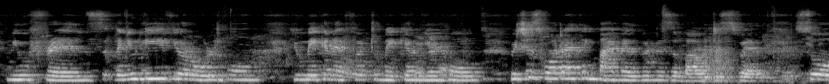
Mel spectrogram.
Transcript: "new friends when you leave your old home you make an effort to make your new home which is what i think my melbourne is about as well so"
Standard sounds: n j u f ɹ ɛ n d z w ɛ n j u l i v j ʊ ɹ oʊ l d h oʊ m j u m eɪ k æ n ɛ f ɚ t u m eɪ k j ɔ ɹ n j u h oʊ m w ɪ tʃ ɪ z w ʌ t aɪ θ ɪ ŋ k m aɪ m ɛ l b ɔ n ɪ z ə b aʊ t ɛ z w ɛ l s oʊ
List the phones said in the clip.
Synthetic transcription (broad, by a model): n j u f ɹ ɛ n d z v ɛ n j u l i v j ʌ ɹ oʊ l d h oʊ m j u m eɪ k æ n ɛ f ɚ t u m eɪ k j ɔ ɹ n j u h oʊ m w ɪ tʃ ɪ z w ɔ t aɪ t ɪ ŋ k m aɪ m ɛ l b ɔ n ɪ z ə b aʊ t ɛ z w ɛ l s oʊ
